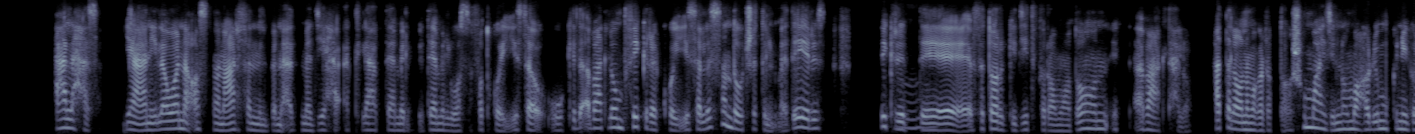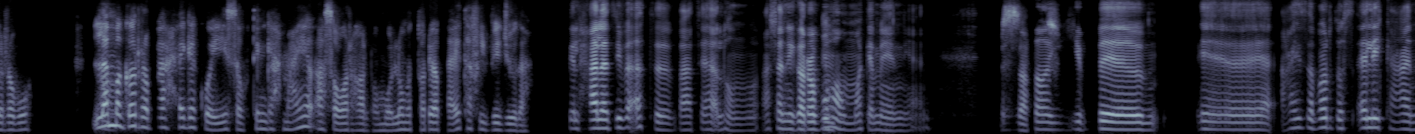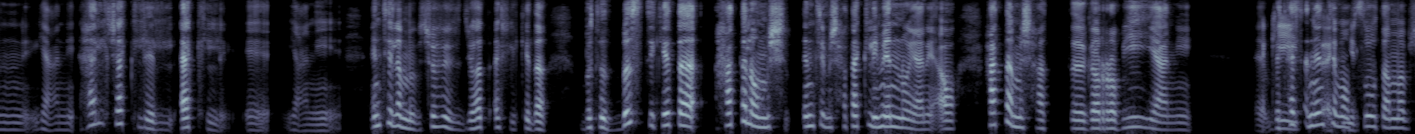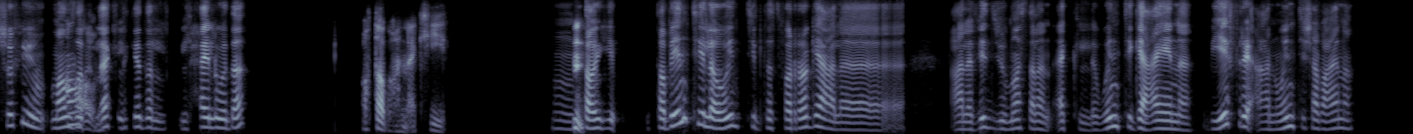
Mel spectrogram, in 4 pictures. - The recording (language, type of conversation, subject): Arabic, podcast, إيه رأيك في تأثير السوشيال ميديا على عادات الأكل؟
- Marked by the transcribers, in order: tapping; cough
